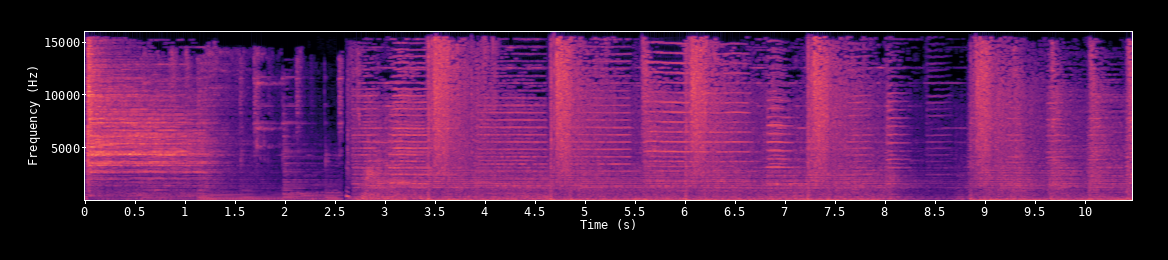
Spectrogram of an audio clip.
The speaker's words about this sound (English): California's biggest fireworks show, the Big Bay Boom, from four barges on San Diego Bay on July 4, and the official soundtrack right on 101.5 KGB starts at 9 o'clock Monday night, the 4th of July.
